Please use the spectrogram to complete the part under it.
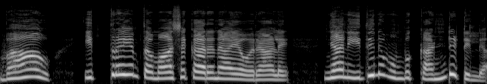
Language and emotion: Malayalam, surprised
